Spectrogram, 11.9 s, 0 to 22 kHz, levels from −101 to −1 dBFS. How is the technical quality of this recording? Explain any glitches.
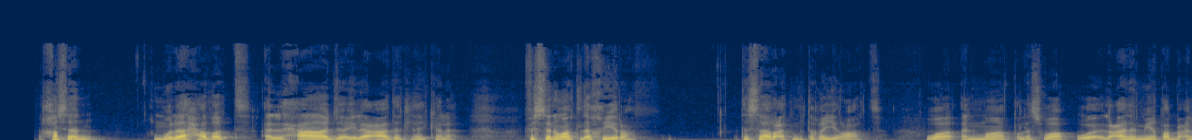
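The recording has three brief glitches, each a short jump where the speech lurches forward: at 0.51 s (about a fifth of a second lost), 7.71 s (a small skip), and 10.68 s (roughly 0.15 s gone). These are compressed frames skipped: whole frames were missing or rejected as damaged, so the decoder jumped ahead.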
